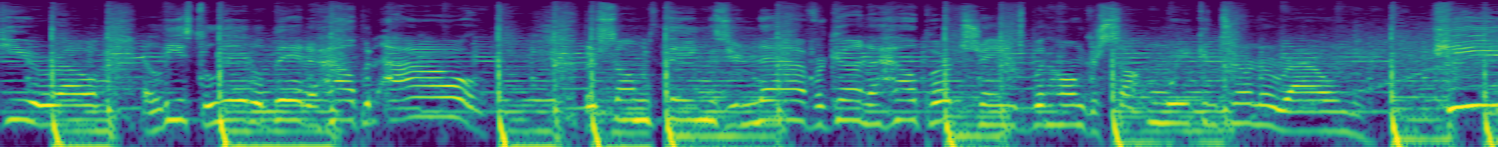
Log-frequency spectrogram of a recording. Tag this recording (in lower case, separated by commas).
music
